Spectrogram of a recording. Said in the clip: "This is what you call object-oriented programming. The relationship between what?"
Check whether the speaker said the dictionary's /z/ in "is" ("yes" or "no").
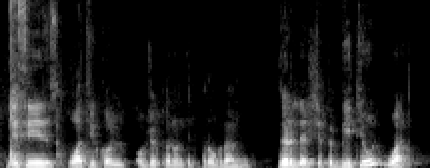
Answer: yes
